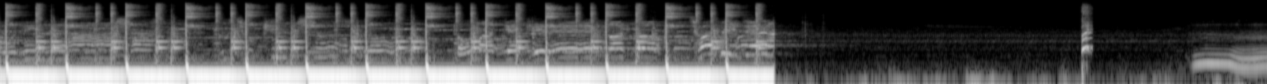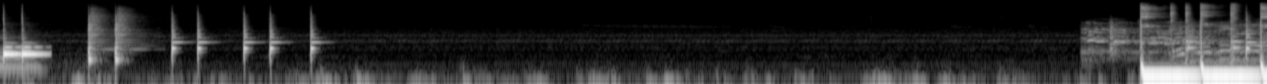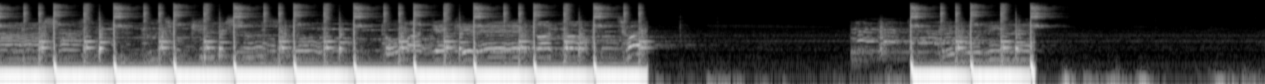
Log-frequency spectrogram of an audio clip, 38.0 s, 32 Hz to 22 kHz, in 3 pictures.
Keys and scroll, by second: 7.9 space, 23.7 space, 31.9 space, 34.1 space, 35.9 space.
